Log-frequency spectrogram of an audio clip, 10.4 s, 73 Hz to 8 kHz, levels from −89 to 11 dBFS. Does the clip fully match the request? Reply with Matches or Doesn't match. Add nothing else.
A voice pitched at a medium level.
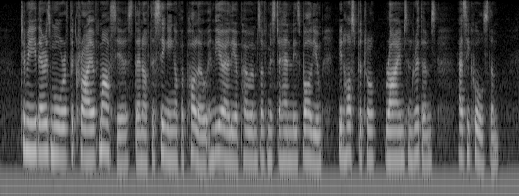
Matches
